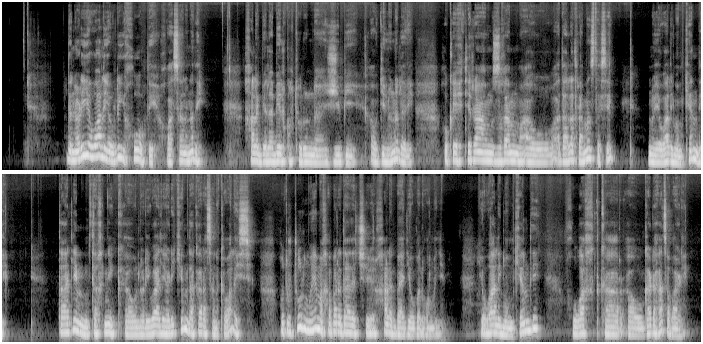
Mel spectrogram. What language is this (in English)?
Southern Pashto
